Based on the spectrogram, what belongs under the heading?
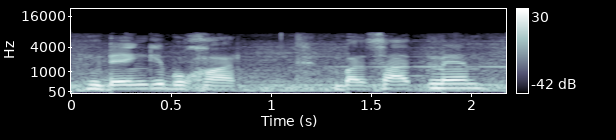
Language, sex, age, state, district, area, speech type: Urdu, male, 18-30, Uttar Pradesh, Saharanpur, urban, spontaneous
